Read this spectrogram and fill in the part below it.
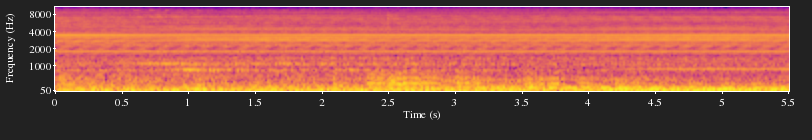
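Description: Faint crackling static hisses throughout.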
